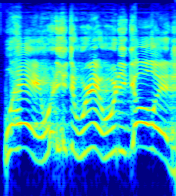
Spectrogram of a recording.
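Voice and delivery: high, mock-alarmed calling out; imitating a frantic girlfriend; imitated girlfriend calling. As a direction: call after someone running off, high-pitched. Girlfriend calls after him fleeing.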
